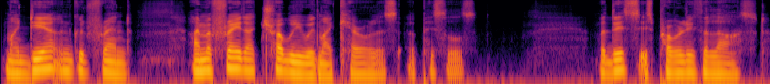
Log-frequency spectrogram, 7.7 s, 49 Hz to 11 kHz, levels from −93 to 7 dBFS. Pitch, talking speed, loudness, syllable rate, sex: 110 Hz, 165 wpm, -19 LUFS, 5.1 syllables/s, male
